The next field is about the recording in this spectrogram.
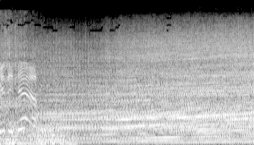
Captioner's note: engine revs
